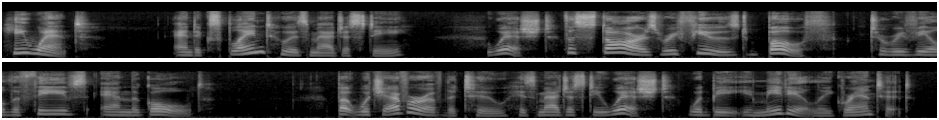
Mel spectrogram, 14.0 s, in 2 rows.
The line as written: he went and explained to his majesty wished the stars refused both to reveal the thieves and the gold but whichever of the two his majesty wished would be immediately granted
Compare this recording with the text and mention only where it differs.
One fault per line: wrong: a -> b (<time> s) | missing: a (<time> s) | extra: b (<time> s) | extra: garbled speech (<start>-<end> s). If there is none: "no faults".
no faults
